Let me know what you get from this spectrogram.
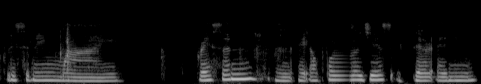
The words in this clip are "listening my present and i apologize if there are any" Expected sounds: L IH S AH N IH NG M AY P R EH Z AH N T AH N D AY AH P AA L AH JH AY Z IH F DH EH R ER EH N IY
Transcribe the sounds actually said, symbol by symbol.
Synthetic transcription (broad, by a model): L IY S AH N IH NG M AY P R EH S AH N AH N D AY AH P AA L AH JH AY S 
